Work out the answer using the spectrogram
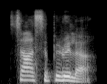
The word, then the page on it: sarsaparilla: Indian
